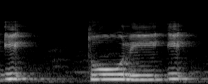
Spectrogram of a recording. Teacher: यानी हमज़ा के अंदर जहर पाई जाएगी, यानी हमज़ा को अदा करते वक्त आवाज़ के अंदर बुलंदी होगी। आवाज़ जब हमज़ा को अदा करेंगे तो आवाज़ इस तरह बंद हो जाएगी कि सांस एकदम बंद हो जाएगा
